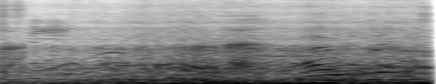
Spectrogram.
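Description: Tour boat under way: a steady low rumble with water rushing along the hull. Faint voices sound in the background.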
